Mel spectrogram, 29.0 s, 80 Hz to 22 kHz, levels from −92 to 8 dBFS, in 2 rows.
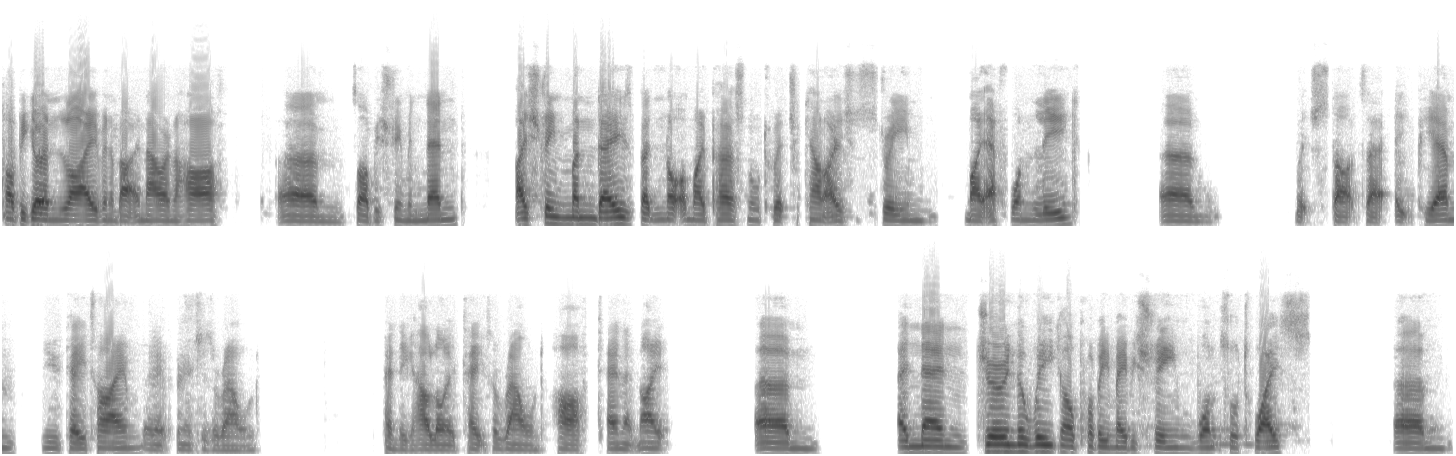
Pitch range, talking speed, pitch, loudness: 90-100 Hz, 140 wpm, 95 Hz, -27 LUFS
